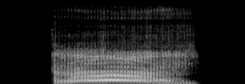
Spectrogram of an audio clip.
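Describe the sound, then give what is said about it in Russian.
A single loud tiger roar lasting about a second and a half, deep and rumbling with a harsh, growling texture, swelling and then fading out against silence. “«Обед сам пришел ко мне», — услышал зайчонок и увидел тигра.”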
